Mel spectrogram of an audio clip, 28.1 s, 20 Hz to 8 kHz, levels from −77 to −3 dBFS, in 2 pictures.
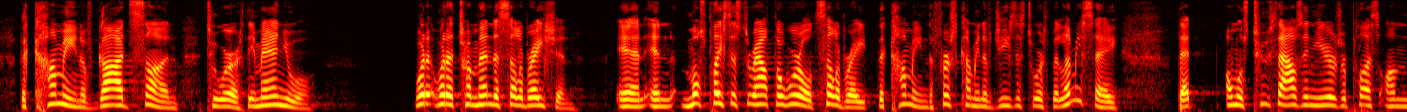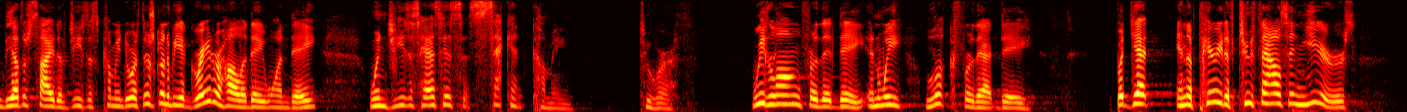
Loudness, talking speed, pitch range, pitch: -24 LUFS, 185 wpm, 175-230 Hz, 200 Hz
